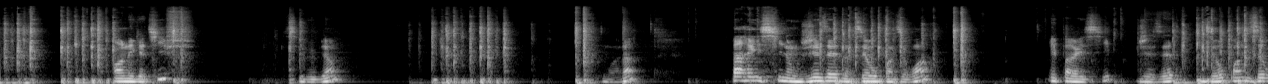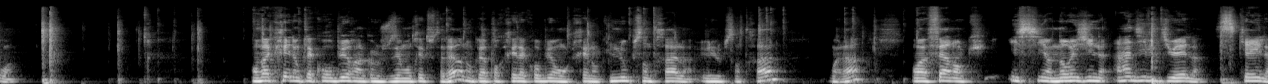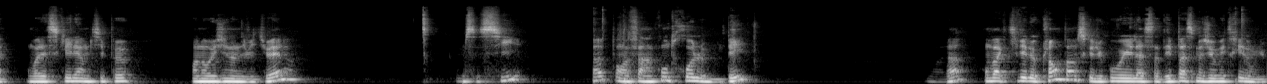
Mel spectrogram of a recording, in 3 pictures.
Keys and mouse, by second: 2.6 ctrl+z, 4.0 g, 7.4 shift+click, 7.5-10.2 shift+middle drag, 8.0 g, 10.2 click, 10.3-11.1 shift+middle drag, 11.1 shift+click, 11.3-21.0 middle drag, 11.6 g, 13.7 Tab, 14.5 q, 15.2 q, 17.4 Tab, 18.3 ctrl+r, 19.8 ctrl+r, 21.0 click, 21.1-22.8 middle drag, 22.8-31.4 drag, 24.8 s, 31.4-38.0 ctrl+middle drag, 32.4 ctrl+b.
